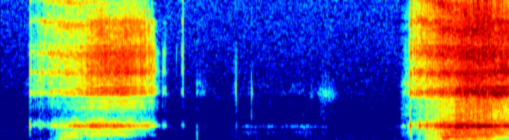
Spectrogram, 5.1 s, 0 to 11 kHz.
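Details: Snoring, recorded November 2009.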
